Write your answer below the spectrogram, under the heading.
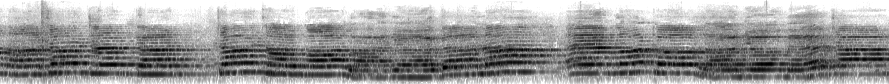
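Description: Children singing a song, loud and close: a slow melody of long held notes that step up and down, with brief breaks between phrases.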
